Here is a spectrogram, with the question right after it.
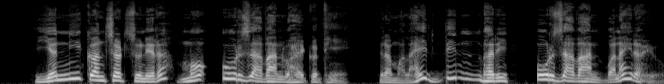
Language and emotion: Nepali, happy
